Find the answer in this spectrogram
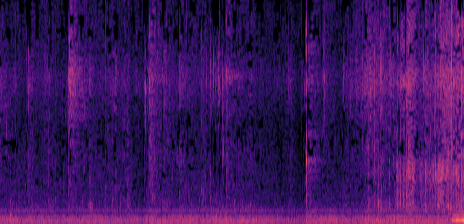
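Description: Close-up chewing of a crusty, oven-toasted Vietnamese bread roll sandwich: soft wet mouth sounds with scattered crackles and clicks from the crust, about one every second. A steady electrical hum runs underneath.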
